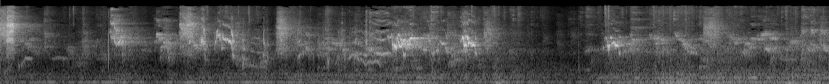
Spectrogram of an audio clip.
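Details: Budgerigars kept as a caged colony in Pakistan produce harsh, buzzy squawks and chirps in ragged clusters, dropping briefly quiet before a final sharp call.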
